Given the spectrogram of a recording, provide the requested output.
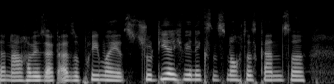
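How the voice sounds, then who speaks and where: A woman with a dark, mellow tone speaks at medium pitch in a monotone, flat intonation. The sound is dry and close with no echo. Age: 30s. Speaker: company managing director. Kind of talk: interview.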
